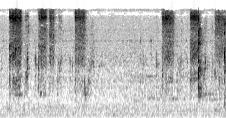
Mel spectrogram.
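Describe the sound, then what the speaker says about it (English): A hyaluronic acid face mist is sprayed in several short, soft spritzes during an evening skincare routine, each a quiet airy hiss with small pauses between them. "It is a spray with hyaluronic acid in it. A face mist."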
